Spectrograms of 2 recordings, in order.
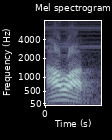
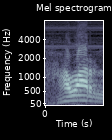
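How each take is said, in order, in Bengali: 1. শব্দটি স্বরধ্বনি দিয়ে শুরু, h নেই। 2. শব্দটি h ধ্বনি দিয়ে শুরু। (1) "উচ্চারণটা হাওয়ার নয়" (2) "হাওয়ার নয়, হ, ওটা ব্যঞ্জন বর্ণ"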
